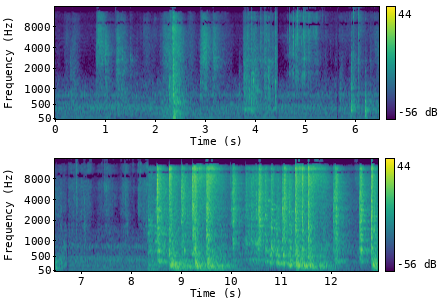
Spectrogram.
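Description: A few light knocks and clicks of kitchen items being handled over a low steady background. About eight seconds in, marching drums start playing loudly: a rapid run of snare and drum strokes.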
